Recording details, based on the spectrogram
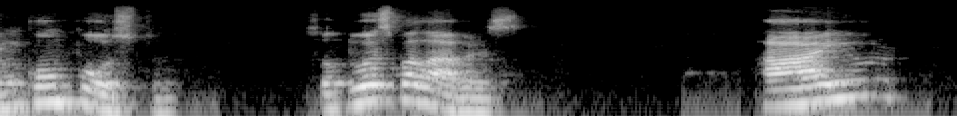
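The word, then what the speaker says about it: Āyurveda: Ayurveda. Porque o A é longo. Ayurveda.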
